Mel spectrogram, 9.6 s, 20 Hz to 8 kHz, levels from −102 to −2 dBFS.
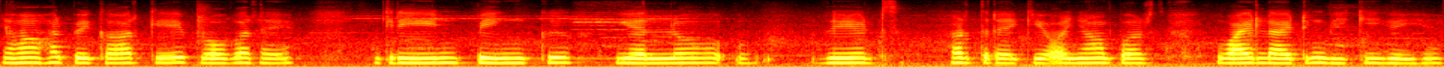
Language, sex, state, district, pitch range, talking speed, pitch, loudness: Hindi, female, Uttar Pradesh, Budaun, 205-215 Hz, 135 wpm, 210 Hz, -16 LUFS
